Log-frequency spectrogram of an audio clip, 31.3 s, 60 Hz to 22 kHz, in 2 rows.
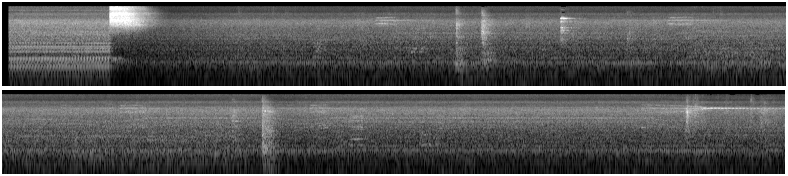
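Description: A loud steady tone for about two seconds, then the steady hum of a powered-on Doosan Puma 2600 CNC lathe standing at rest, with one constant tone in it. A few sharp knocks break in, two close together about nine seconds in and a louder one past the twenty-second mark.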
